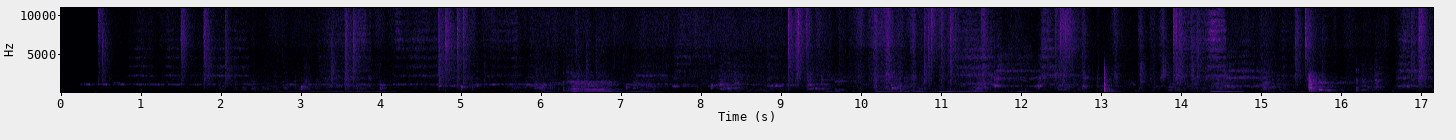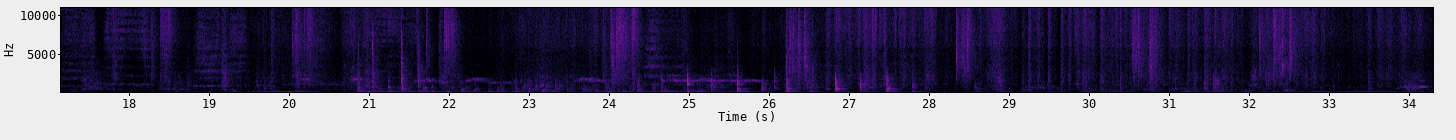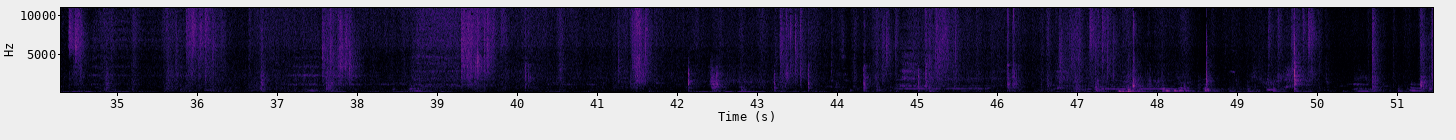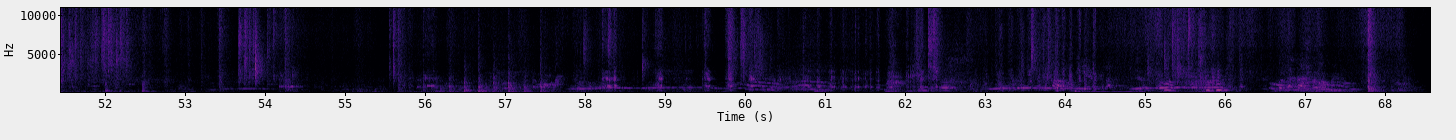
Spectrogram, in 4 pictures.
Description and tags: This sound has been produced with different objects like tubes, bottles and plastics to imitate the sound of the wind that we have in our region: the Tramuntana wind. We are inspired by the picture "Noia a la Finestra" by Salvador Dalí, so we produce also the sound of the sea, the crunch of the boats and the windows, etc. This is the recording from one specific corner of the class. There are some more, so we can have as a result of this pack, a multi-focal recording of this imaginary soundscape. We recorded it in the context of a workshop in the Institut of Vilafant, with the group of 3rEso C.
3rESO-C, Institut-Vilafant, crunch, sea, seagulls, tramuntana, wind, workshop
